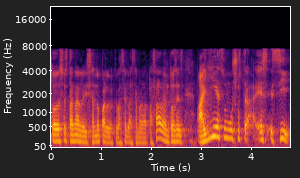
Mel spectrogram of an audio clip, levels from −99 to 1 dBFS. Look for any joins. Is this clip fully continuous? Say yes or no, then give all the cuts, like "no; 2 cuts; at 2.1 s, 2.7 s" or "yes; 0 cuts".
yes; 0 cuts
